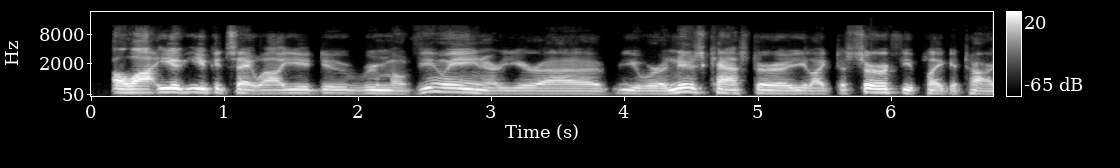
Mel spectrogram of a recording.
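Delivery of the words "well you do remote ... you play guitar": ordinary delivery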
